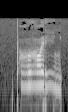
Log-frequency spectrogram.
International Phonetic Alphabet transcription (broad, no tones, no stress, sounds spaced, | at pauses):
pʰ ɔ̤ ʊ̯ ɦ ɔ ɪ̯ ɾ i̤ ʎ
